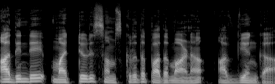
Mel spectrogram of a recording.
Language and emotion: Malayalam, neutral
